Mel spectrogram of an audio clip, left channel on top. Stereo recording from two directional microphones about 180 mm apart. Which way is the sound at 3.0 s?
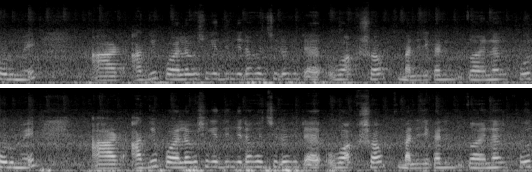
Centre (ahead or behind).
